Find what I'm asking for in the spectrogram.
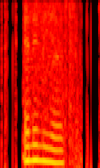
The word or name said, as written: anemious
